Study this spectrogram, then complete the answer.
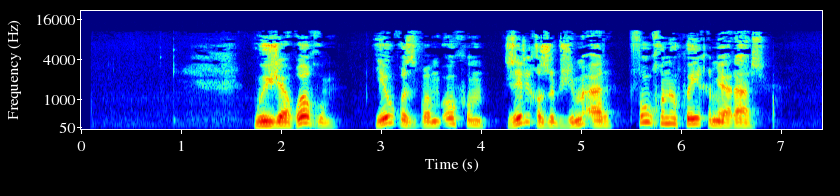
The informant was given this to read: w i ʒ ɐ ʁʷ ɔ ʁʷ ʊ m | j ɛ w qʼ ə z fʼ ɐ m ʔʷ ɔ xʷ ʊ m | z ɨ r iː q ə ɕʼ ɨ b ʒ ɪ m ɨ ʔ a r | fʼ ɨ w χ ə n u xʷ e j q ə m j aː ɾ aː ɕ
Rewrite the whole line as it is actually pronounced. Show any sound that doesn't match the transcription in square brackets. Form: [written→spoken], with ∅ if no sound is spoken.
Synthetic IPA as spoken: w i ʒ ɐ ʁʷ ɔ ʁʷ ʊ m | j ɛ w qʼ ə z fʼ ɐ m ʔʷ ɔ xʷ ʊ m | z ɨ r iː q ə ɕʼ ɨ b ʒ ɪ m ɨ ʔ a r | fʼ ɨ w χ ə n u xʷ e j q ə m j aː ɾ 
